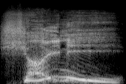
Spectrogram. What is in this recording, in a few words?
Male Trogg Attack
